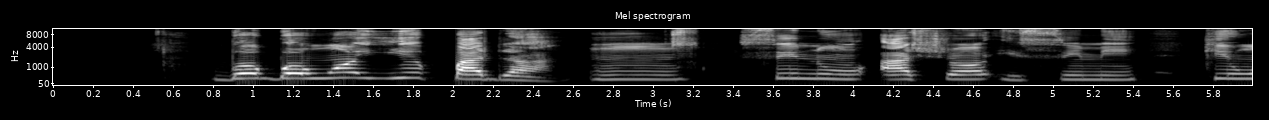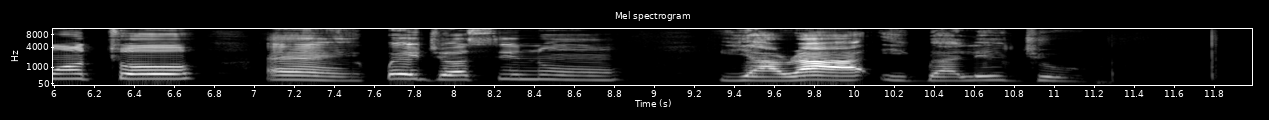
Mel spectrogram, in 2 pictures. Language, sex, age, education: Yoruba, female, 15-29, tertiary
